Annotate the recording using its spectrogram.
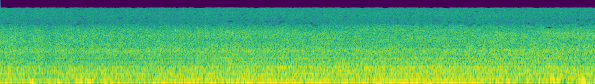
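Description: Fast-flowing mountain river rushing over rocks: a steady, even rush of water with a low rumble underneath.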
